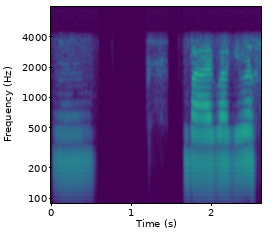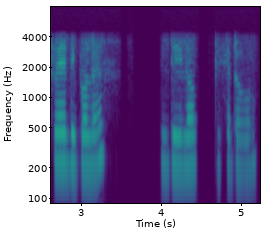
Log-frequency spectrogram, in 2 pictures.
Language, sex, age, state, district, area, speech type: Assamese, female, 18-30, Assam, Lakhimpur, rural, conversation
